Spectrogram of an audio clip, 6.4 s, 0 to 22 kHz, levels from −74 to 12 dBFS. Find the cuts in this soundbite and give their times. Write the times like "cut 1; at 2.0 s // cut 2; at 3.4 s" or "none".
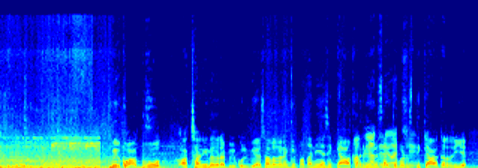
cut 1; at 1.3 s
